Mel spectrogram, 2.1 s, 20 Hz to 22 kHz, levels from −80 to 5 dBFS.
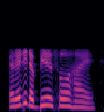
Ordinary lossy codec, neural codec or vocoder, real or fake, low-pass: none; none; real; 3.6 kHz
